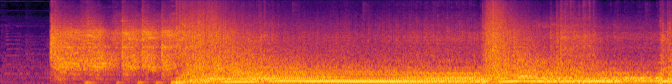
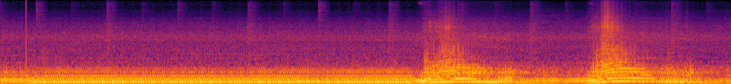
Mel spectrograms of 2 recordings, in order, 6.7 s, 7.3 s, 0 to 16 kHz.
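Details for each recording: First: Nissan 350Z running open headers with no exhaust fitted: engine catches, blips, then settles into a loud, raw, booming drone at idle; open header exhaust noise. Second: Nissan 350Z with newly fabricated exhaust replacing open header, test pipes to Y-pipe, first start: deep steady idle, two clean blips settling smoothly, no knocks or rattles, residue burning off; engine runs normally.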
